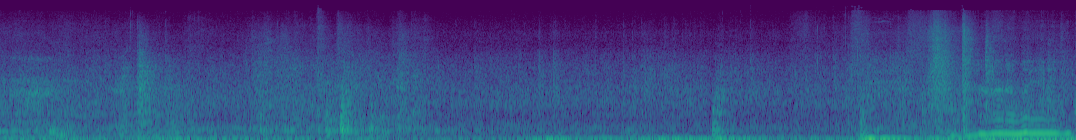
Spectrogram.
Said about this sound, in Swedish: All, allt hörs så mycket bättre. Regnet hörs jättetydligt.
